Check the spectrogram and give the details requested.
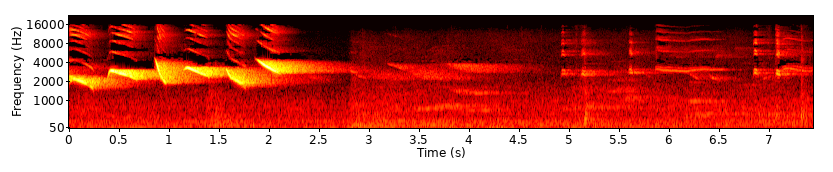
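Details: Green-winged saltator, Boi type, recorded January 2024 singing after seeing a female: a quick string of five rich downward-sliding whistles over two seconds, then near silence with faint distant chirps.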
